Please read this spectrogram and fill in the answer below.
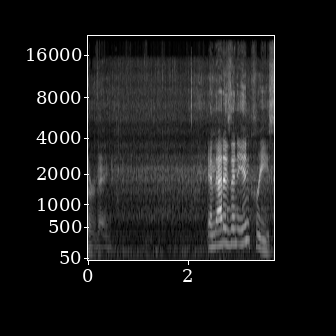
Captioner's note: audience applauding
